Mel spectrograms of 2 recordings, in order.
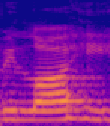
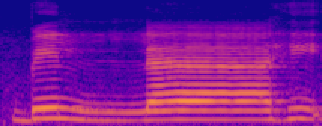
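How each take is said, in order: First: The L sound is heavy and full. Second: The L sound is thin and light. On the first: The speaker calls it wrong. "ये ना बिल्लाही है" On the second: The speaker calls it right. "लाम को बारीक पढ़ेंगे"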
